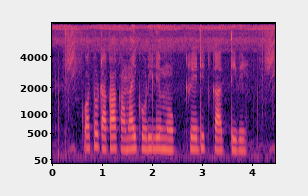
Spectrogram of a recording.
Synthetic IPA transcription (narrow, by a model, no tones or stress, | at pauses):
kɔt̪oʈakakamajkoɽilemokːɾeɖiʈkat̪d̪ibe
